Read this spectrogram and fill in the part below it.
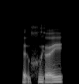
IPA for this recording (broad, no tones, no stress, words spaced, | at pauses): ə̰xʷjœɪ̯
